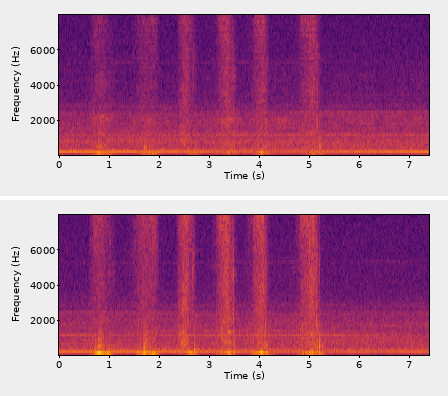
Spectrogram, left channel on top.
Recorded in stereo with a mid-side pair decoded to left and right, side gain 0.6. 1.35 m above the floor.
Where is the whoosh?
50° right, 1.1 m.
